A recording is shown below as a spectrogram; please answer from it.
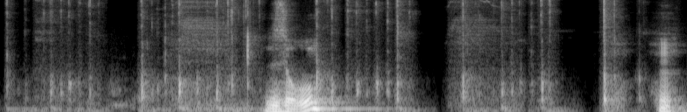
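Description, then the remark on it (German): Rapid clicking of a computer keyboard as a password for decrypting or signing e-mails is typed, keys tapped in quick irregular bursts, with a voice briefly speaking a single short word midway through. “Naja, ich schreibe hier einfach mal was hin.”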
